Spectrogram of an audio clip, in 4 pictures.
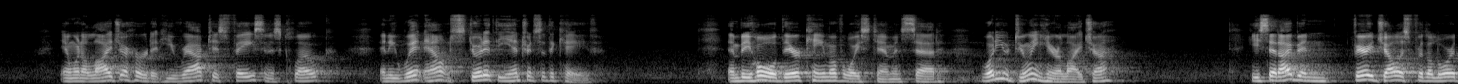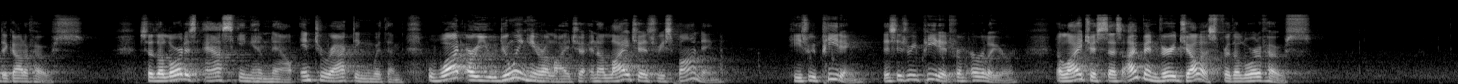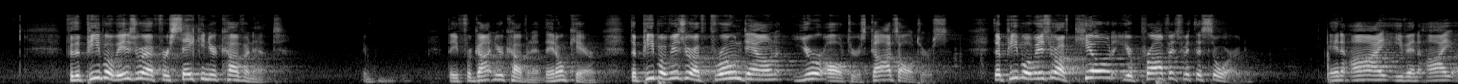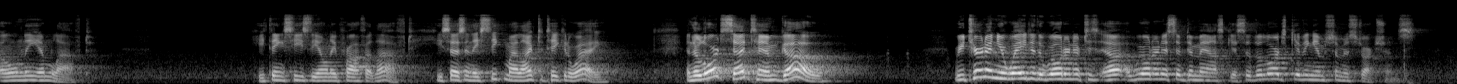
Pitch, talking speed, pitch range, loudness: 185 Hz, 180 wpm, 160-225 Hz, -17 LUFS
